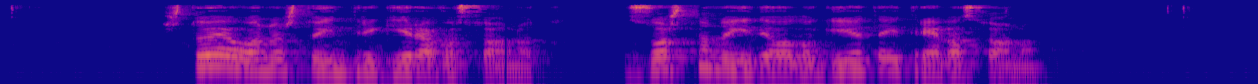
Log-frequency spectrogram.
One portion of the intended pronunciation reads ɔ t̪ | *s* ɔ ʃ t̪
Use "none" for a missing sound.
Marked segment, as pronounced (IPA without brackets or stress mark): z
